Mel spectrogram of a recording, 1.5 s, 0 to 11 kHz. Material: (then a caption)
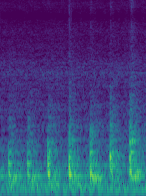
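Sheet steel. Knocking on the lower front steel fender of a 1971 Nova at a spot that seems off: seven evenly spaced, dull metallic knocks with short ring and a low-mid tone. The knock sounds like bare metal rather than body filler, suggesting just a small dent.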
